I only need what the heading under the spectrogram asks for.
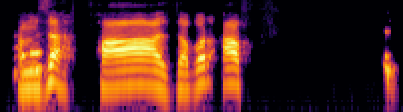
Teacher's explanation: উপরের দুটো দাঁত এবং নিচের ঠোঁটের নিচের ঠোঁটের ভিজা অংশ নিচে ঠোটের ভিজ অংশ আর উপরে দুটো দাঁত হামজা ফা জবর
